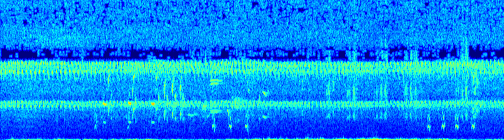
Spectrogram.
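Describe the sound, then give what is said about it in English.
A katydid calls with a steady, high-pitched buzzing drone throughout, while scattered bird chirps and tweets sound over a low outdoor rumble of wind, at the entrance to Vine Mount Swamp. “It's a katydid calling too.”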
